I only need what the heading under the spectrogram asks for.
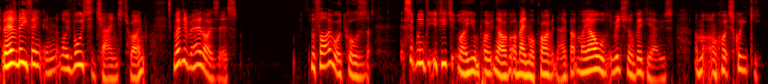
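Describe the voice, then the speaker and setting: A hoarse live streamer, rambling in casual chat to viewers and making fun of themselves. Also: mid-range voice, very animated, fairly quick, no echo, studio quality. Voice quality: rambling, self-deprecating.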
